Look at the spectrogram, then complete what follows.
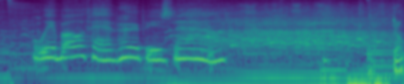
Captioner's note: studio audience laughs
